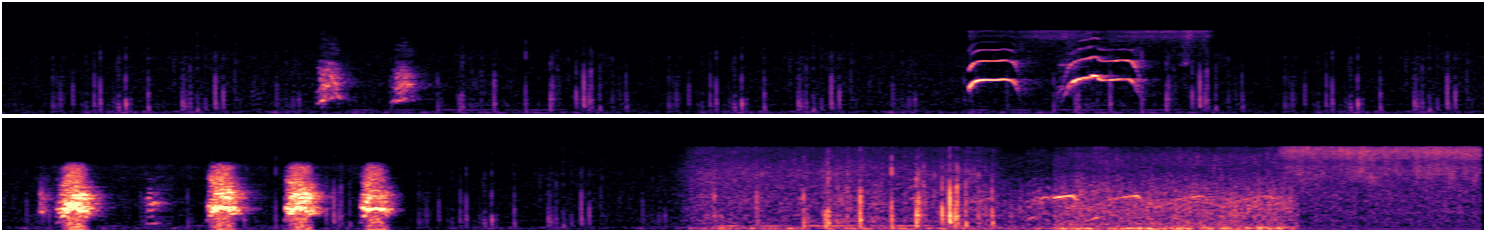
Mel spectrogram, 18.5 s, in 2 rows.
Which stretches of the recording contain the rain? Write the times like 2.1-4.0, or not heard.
0.0-18.4.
